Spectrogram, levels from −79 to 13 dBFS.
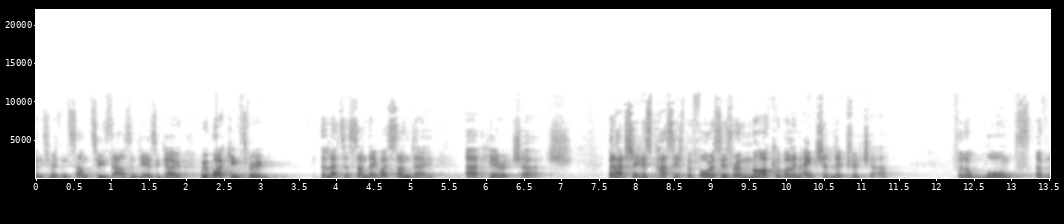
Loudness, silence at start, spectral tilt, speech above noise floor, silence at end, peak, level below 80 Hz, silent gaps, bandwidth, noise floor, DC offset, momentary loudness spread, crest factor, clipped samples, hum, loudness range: -29 LUFS; 0 s; -3.5 dB/octave; 37 dB; 0 s; -6 dBFS; -78 dBFS; none; 11.5 kHz; -66 dBFS; under 0.1%; 12 LU; 22 dB; under 0.1%; none; 4 LU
